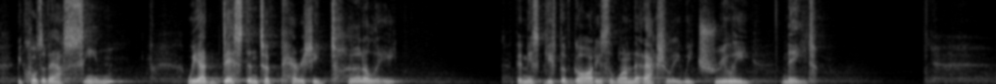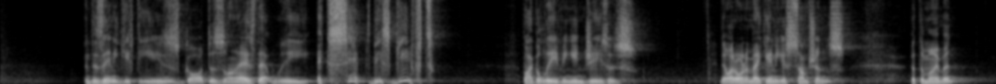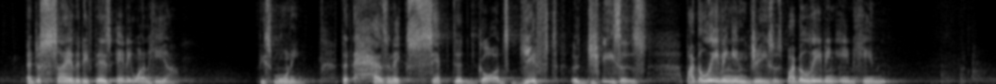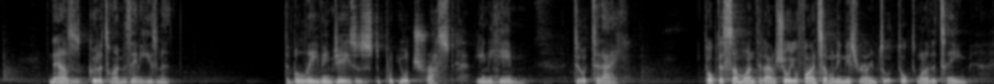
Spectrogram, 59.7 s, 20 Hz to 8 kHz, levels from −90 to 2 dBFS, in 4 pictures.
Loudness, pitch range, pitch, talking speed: -28 LUFS, 115-165 Hz, 140 Hz, 115 wpm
